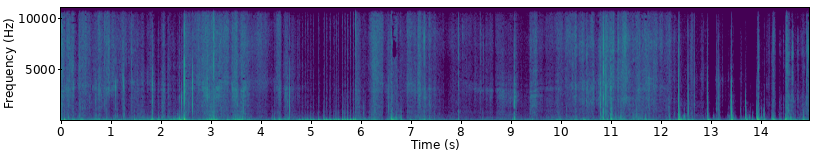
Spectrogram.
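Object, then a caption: Paper banknote. Black-gloved hands crinkle and rub a partly folded yellow paper banknote close to the microphone. Soft, dry rustling and crackling come in uneven bursts, quieten for a few seconds in the middle, then return as sharper, brighter snaps near the end.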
